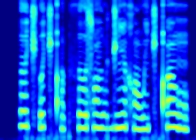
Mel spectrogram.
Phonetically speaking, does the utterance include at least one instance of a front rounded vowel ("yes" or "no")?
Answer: no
